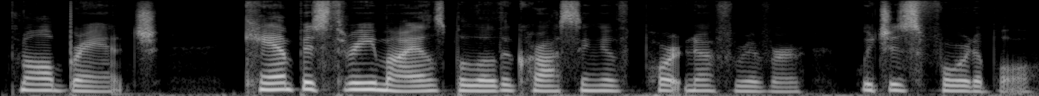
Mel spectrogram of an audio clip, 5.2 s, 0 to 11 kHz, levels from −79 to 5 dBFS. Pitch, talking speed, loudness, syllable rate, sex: 190 Hz, 175 wpm, -21 LUFS, 5.0 syllables/s, female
